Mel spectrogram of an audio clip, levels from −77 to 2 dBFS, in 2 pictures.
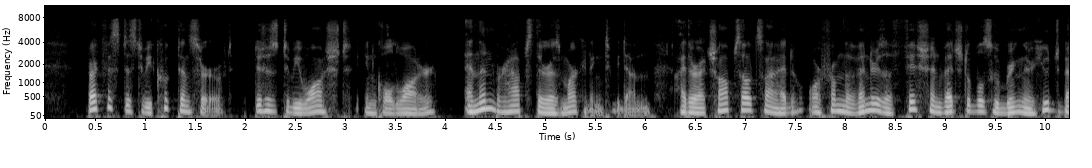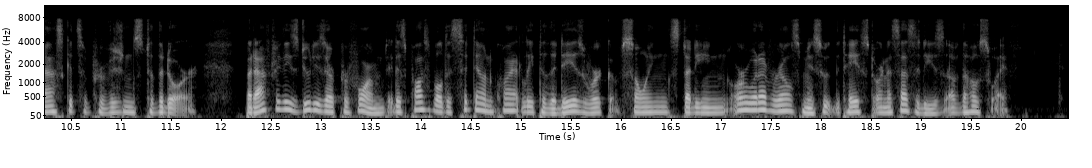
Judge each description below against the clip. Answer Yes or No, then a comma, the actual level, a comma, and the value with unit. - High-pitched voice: No, low, 120 Hz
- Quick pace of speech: Yes, fast, 225 wpm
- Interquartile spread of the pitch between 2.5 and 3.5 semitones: No, average, 4.6 semitones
